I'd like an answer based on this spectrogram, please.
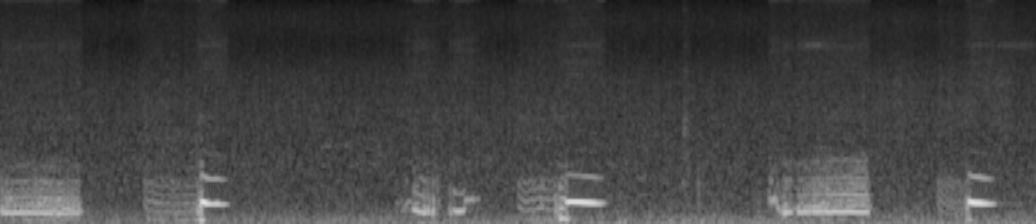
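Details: Snoring raccoon, asleep: harsh, buzzy snores lasting up to a second, mixed with softer sputtering breaths and brief high squeaky notes, in an irregular rhythm over ten seconds.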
